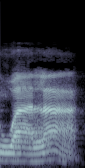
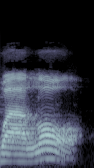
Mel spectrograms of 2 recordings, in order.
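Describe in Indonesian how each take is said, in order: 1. Suku kata l itu ringan dengan vokal yang terbuka. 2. Suku kata l itu berat dengan vokal yang membulat. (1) "wala itu dibaca tipis" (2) "jangan dibaca tebal, jangan walo"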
